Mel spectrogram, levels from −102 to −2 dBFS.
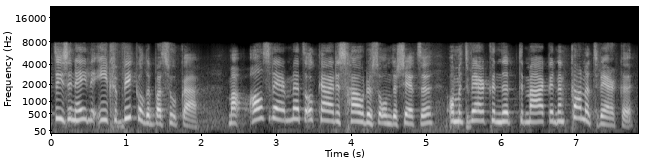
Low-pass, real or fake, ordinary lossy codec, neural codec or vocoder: none; fake; none; codec, 16 kHz, 1 kbps, X-Codec, HuBERT features, trained on LibriSpeech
